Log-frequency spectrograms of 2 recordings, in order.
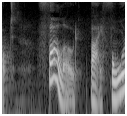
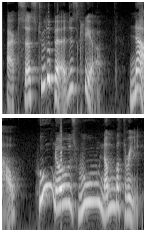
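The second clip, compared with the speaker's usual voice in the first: louder lecturing monster voice; stern monster teacher reciting rules; 5 semitones higher, 5 dB louder than usual. Acted. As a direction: recite the rule like a strict teacher. Monster teacher quizzes class.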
